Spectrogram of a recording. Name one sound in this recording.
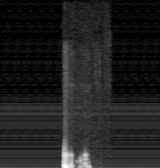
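A microphone is knocked with a loud thump close by.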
